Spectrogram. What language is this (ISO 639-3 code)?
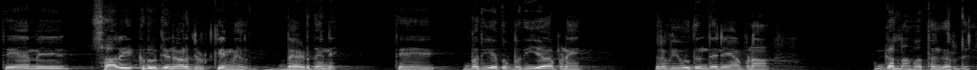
pan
